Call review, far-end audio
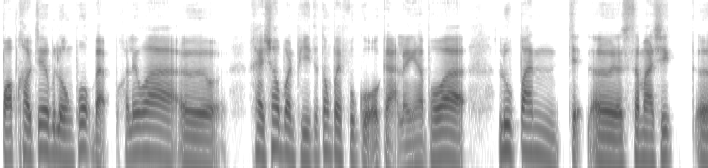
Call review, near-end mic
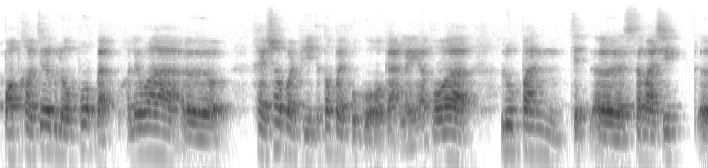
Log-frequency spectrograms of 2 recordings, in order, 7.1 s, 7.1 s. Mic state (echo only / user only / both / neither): echo only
